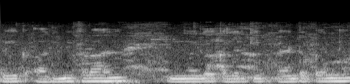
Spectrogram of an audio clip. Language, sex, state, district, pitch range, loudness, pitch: Hindi, male, Uttar Pradesh, Lucknow, 135-145 Hz, -13 LUFS, 135 Hz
